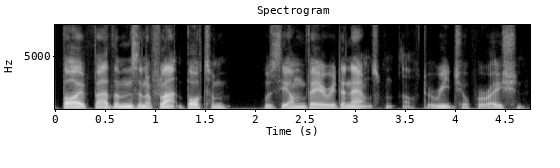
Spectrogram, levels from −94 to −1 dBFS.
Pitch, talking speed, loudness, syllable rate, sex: 115 Hz, 165 wpm, -20 LUFS, 5.7 syllables/s, male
